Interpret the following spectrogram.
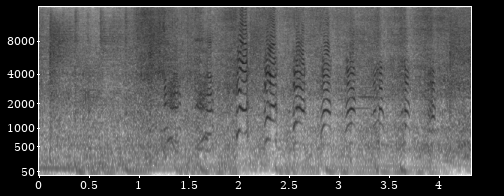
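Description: Rushing water and sea spray as a hydrofoil speedboat slams through choppy waves. From about a second in, a person laughs hard, about four quick rising-and-falling cries a second.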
